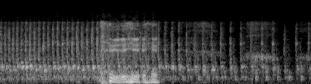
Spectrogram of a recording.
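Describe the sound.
A prize wheel in a quiz game spins with a rapid, steady ratchet of clicks. A voice cuts in briefly over the clicking partway through.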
